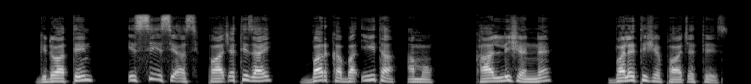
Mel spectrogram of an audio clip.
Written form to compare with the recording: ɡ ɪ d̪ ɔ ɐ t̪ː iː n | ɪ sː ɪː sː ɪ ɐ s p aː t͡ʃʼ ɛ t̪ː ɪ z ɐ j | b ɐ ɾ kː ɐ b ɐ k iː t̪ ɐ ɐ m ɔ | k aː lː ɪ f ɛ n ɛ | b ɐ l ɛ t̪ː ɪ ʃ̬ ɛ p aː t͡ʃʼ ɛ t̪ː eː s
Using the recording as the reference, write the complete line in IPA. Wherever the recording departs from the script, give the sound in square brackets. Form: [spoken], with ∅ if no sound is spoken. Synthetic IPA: ɡ ɪ d̪ ɔ ɐ t̪ː iː n | ɪ sː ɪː sː ɪ ɐ s p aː t͡ʃʼ ɛ t̪ː ɪ z ɐ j | b ɐ ɾ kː ɐ b ɐ [ʔ] iː t̪ ɐ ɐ m ɔ | k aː lː ɪ [ʃ] ɛ [nː] ɛ | b ɐ l ɛ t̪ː ɪ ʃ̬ ɛ p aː t͡ʃʼ ɛ t̪ː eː s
